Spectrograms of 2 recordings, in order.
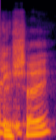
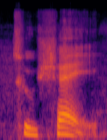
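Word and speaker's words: touché: Well, Touche? the thing is, it looks, you'll see that word in English, and it looks like touch, but you shouldn't pronounce it as touch. You have to say touche.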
